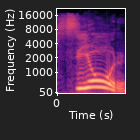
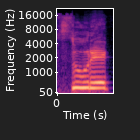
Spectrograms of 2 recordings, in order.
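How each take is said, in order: First: It is said as one syllable, shyoor. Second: It is said as two syllables, soo-reh. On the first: The speaker calls it right. "तो यहाँ पे पढ़ेंगे" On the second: The speaker calls it wrong. "तो ये गलत हो जाएगा"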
